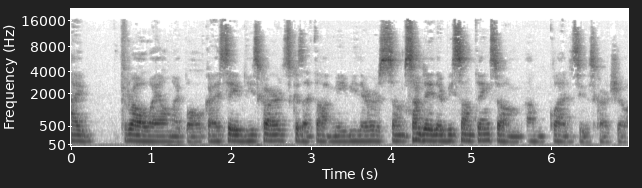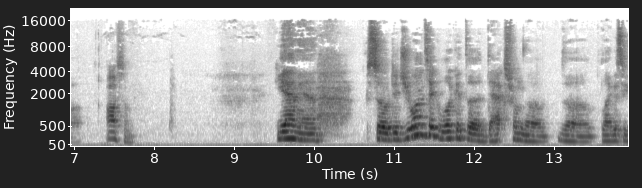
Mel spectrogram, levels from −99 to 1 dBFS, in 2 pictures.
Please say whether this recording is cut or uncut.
uncut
